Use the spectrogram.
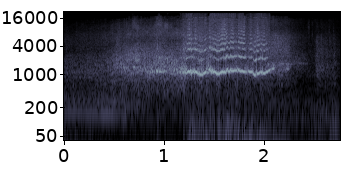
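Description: Car tyres squeal in a wavering, rising skid as the car spins through a handbrake turn between two cones, loud and close, with engine rumble underneath and no talking.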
